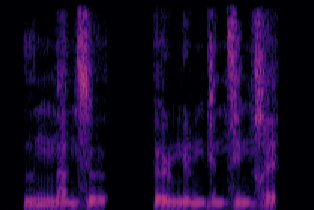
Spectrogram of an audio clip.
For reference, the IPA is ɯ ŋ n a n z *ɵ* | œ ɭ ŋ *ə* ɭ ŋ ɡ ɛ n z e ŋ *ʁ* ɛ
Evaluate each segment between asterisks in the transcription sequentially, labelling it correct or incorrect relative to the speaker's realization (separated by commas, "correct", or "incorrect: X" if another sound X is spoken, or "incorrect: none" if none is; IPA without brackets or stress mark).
correct, incorrect: ɛ, correct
